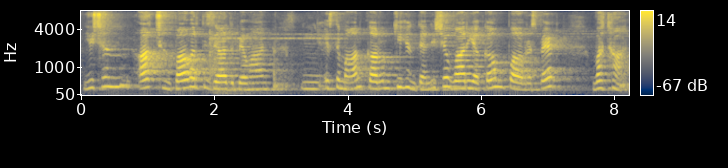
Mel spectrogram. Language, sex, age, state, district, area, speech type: Kashmiri, female, 30-45, Jammu and Kashmir, Baramulla, rural, spontaneous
